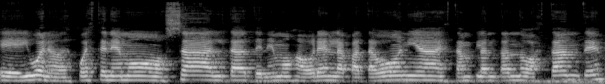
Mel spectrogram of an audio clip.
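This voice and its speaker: A woman speaks at a fairly slow pace with a monotone, flat intonation. Her loudness stays very even, with hardly any pauses. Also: medium pitch for a woman. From Argentina, Mendoza. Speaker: winemaker and agronomist. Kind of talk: interview.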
